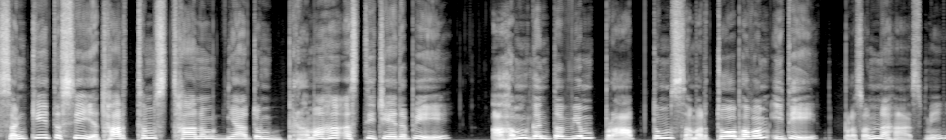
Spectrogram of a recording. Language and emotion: Sanskrit, happy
